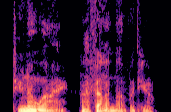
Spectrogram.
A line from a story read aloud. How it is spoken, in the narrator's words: He asks softly in my hair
